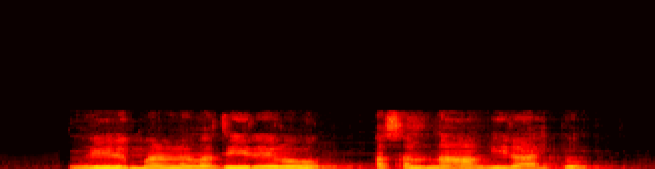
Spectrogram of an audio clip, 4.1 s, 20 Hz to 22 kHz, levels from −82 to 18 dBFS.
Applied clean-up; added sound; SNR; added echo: neural separator model SepFormer DNS4.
